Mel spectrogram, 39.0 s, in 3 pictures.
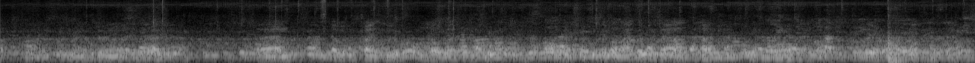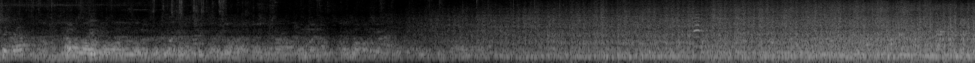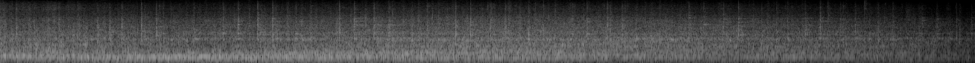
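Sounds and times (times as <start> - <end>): train running on rails: 0.0 - 39.0
wheels clicking over track: 22.0 - 39.0.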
